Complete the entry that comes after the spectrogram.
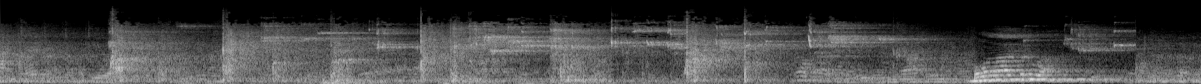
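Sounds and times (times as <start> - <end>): rackets hitting shuttlecock: 1.0 - 8.2
shoes squeaking on court: 1.1 - 9.4, 10.2 - 11.4.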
